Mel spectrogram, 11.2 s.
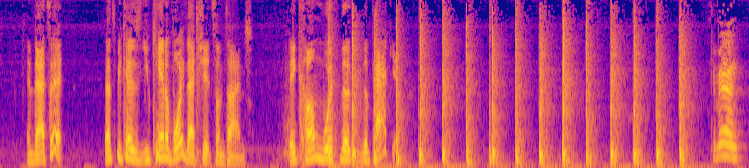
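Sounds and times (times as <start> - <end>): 
speech: 0.4 - 1.0, 1.6 - 6.1, 10.7 - 11.2
knocking dust out of a keyboard: 4.9 - 10.6.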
